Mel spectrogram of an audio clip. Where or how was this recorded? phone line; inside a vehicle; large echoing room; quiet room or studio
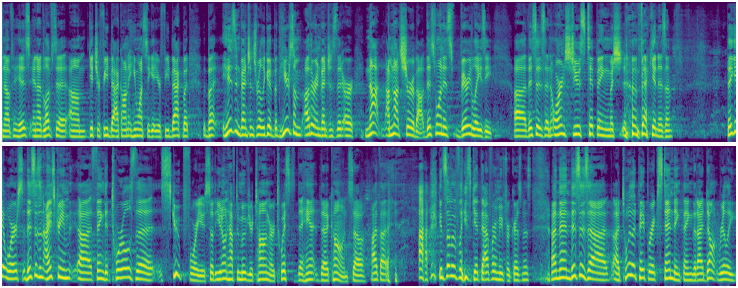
large echoing room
